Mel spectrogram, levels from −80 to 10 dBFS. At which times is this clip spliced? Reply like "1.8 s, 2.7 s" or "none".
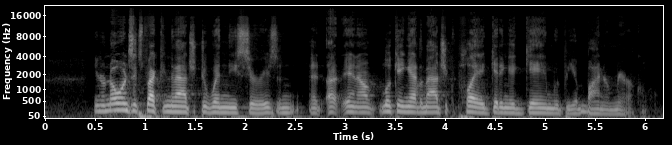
2.8 s, 3.7 s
